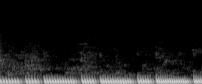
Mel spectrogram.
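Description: Bass guitar sound from an FL Studio beat playing on its own: a run of short low notes, about four a second.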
